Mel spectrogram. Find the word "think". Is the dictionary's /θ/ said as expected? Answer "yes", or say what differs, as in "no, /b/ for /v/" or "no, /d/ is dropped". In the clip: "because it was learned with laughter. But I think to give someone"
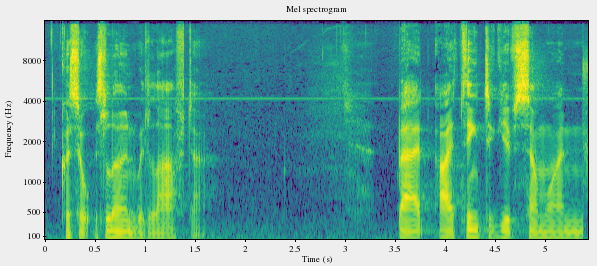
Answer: yes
